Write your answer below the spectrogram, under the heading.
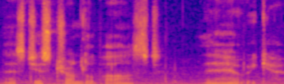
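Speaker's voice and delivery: very soft, creaky whisper under the breath.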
